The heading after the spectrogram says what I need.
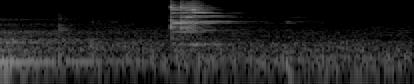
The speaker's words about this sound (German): Stößchen. Stoß mal mit uns an.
